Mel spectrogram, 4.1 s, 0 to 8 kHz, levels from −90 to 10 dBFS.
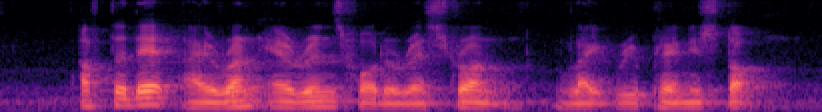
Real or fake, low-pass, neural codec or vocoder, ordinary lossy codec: real; none; none; none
